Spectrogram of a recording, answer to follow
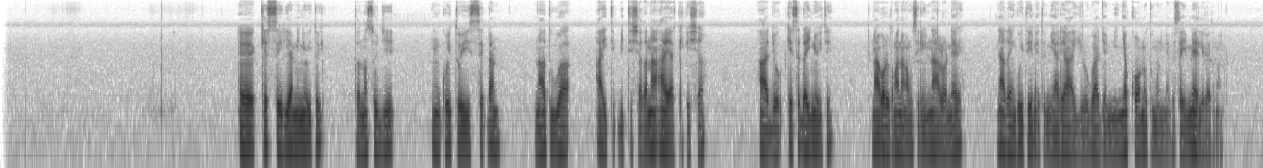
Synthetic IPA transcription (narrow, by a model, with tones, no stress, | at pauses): ɛ˨ke˦se˨ɾi˦a˨nɪ˨ni˦o˨i˨to˦i˦ | tɔ˨na˦sʊ˦d͡ʒɪ˦ | ŋ̩˨ko˦i˦to˨i˦sɪ˦ɗa˦nː | a˨˦tu˦waː˦ | i˨ti˨bi˨ti˨ʃa˨ta˦na˦ʔa˦ja˨kɪ˨˦kɪ˨ʃa˦˨ | d͡ʒɔ˨ke˨sɪ˦da˦i˦no˨ite˦ | na˨˦kɔ˦ɾʊ˨tʊ˨ŋa˦na˨ŋa˨mʊ˦si˨li˦ŋna˨lʔɔ̰˨nɛ˦ɾɛ˦ | na̰˨˦ða˨i˨ŋko˦ito˦i˦na̰˨ḭ˨tʊ˨mɪ˨a˦ɾɪ˦a˨jo˨lo˨kwa˦d͡ʒɔ˨nɪ˨ɲɛ˦kʰɔ˦no˦tu˨mo˨ni˨na̰˨bɪ˦sa˨i˦mɛ˦lɪ˨ka˨tʊ˨ŋa̰˨n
